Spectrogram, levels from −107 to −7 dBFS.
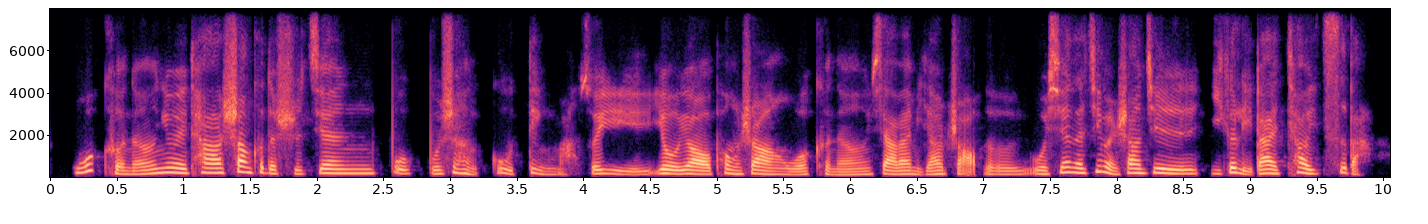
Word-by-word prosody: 我 255 Hz, +9 st, 0 dB
可 175 Hz, -, -3 dB
能 165 Hz, +6 st, -1 dB
因 230 Hz, -, +1 dB
为 210 Hz, -2 st, +3 dB
它 215 Hz, +1 st, +3 dB
上 255 Hz, +2 st, +4 dB
课 -, -, -2 dB
的 185 Hz, -, 0 dB
时 170 Hz, -1 st, -6 dB
间 190 Hz, +1 st, 0 dB
不 180 Hz, -1 st, -3 dB
不 170 Hz, -, -5 dB
是 170 Hz, +6 st, -2 dB
很 190 Hz, -3 st, -2 dB
固 180 Hz, -, -4 dB
定 170 Hz, -10 st, -7 dB
嘛， -, -, -13 dB
所 175 Hz, -, -2 dB
以 145 Hz, -5 st, -4 dB
又 185 Hz, -3 st, +4 dB
要 165 Hz, -4 st, +6 dB
碰 170 Hz, -1 st, -2 dB
上 155 Hz, -6 st, +2 dB
我 140 Hz, +2 st, -2 dB
可 155 Hz, -, -8 dB
能 135 Hz, +3 st, -5 dB
下 165 Hz, -2 st, +3 dB
班 160 Hz, +1 st, +2 dB
比 140 Hz, -, -8 dB
较 155 Hz, +2 st, 0 dB
早 -, -, -2 dB
的， -, -, -5 dB, 0.3 s
我 160 Hz, -, -2 dB
现 235 Hz, +9 st, 0 dB
在 215 Hz, -, +2 dB
基 240 Hz, -, -2 dB
本 225 Hz, -, +1 dB
上 205 Hz, +6 st, +3 dB
是 185 Hz, -4 st, +2 dB
1 170 Hz, -1 st, -10 dB
个 230 Hz, -, +5 dB
礼 190 Hz, -, -3 dB
拜 185 Hz, 0 st, +5 dB
跳 220 Hz, +3 st, +1 dB
1 180 Hz, -, +1 dB
次 225 Hz, +6 st, -3 dB
吧。 -, -, -6 dB
180 Hz, 275 characters per minute, -22 LUFS, 160-205 Hz, 0.3 s, 要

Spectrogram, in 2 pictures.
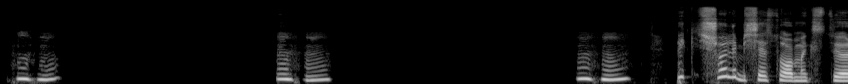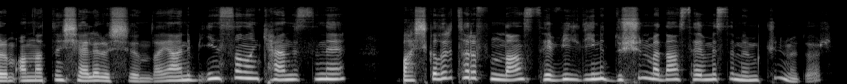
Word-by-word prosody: Hı 260 Hz, -, -1 dB, 0.2 s
hı. 240 Hz, +6 st, -2 dB, 2.2 s
Hı 245 Hz, -1 st, +1 dB
hı. 205 Hz, +4 st, -4 dB, 2.5 s
Hı 260 Hz, -, -1 dB, 0.2 s
hı. 235 Hz, +3 st, 0 dB, 0.4 s
Peki, 340 Hz, 0 st, 0 dB
şöyle 340 Hz, -5 st, +2 dB
bir -, -, -3 dB
şey 200 Hz, +2 st, +2 dB
sormak 175 Hz, -5 st, +2 dB
istiyorum 170 Hz, -2 st, +3 dB
anlattığın 180 Hz, +4 st, -1 dB
şeyler 180 Hz, -3 st, +2 dB
ışığında. 150 Hz, -3 st, -2 dB
Yani, 185 Hz, +4 st, +1 dB
bir 200 Hz, +5 st, -18 dB
insanın 280 Hz, +1 st, +2 dB
kendisini 245 Hz, +3 st, +1 dB, 0.6 s
başkaları 250 Hz, +8 st, +2 dB
tarafından 245 Hz, -8 st, +1 dB
sevildiğini 230 Hz, -1 st, 0 dB
düşünmeden 230 Hz, +1 st, +1 dB
sevmesi 230 Hz, +2 st, -2 dB
mümkün 200 Hz, +7 st, -2 dB
müdür? 135 Hz, -4 st, -12 dB
225 Hz, 90 wpm, -20 LUFS, 190-250 Hz, 2.5 s, istiyorum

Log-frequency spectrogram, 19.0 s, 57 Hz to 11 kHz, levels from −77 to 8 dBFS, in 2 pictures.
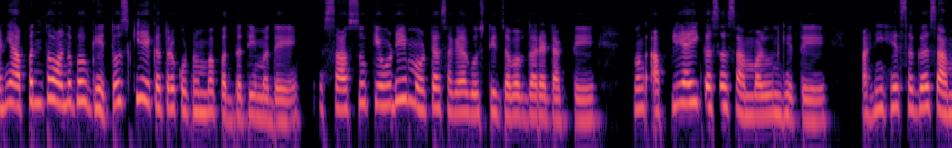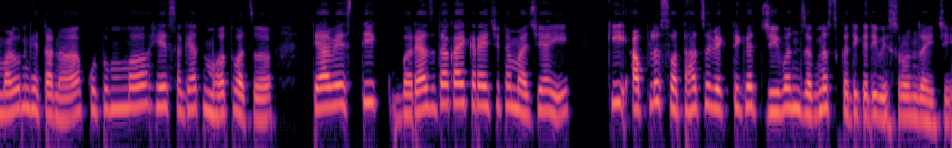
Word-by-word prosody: आणि 260 Hz, +5 st, 0 dB
आपण 280 Hz, +2 st, +3 dB
तो 330 Hz, -, +7 dB
अनुभव 290 Hz, +2 st, +3 dB
घेतोच 265 Hz, +6 st, 0 dB
की 340 Hz, -, +1 dB
एकत्र 240 Hz, -5 st, +1 dB
कुटुंब 210 Hz, -1 st, -1 dB
पद्धतीमध्ये. 165 Hz, -3 st, -2 dB, 0.3 s
सासू 230 Hz, +4 st, 0 dB
केवढी 270 Hz, +4 st, +1 dB
मोठ्या 240 Hz, 0 st, +1 dB
सगळ्या 205 Hz, -2 st, 0 dB
गोष्टी 200 Hz, +1 st, -3 dB
जबाबदाऱ्या 180 Hz, 0 st, +1 dB
टाकते. 165 Hz, -1 st, -3 dB, 0.4 s
मग 235 Hz, -, -1 dB, 0.2 s
आपली 260 Hz, +6 st, -4 dB
आई 285 Hz, +1 st, +5 dB
कसं 255 Hz, 0 st, +3 dB
सांभाळून 185 Hz, -1 st, 0 dB
घेते. 165 Hz, -4 st, -4 dB, 0.4 s
आणि 215 Hz, +5 st, -2 dB
हे 250 Hz, -, +1 dB
सगळं 240 Hz, 0 st, +1 dB
सांभाळून 220 Hz, +1 st, +2 dB
घेताना 190 Hz, -5 st, 0 dB
कुटुंब 235 Hz, +2 st, -2 dB, 0.2 s
हे 250 Hz, 0 st, +2 dB
सगळ्यात 230 Hz, +1 st, -4 dB
महत्त्वाचं. 190 Hz, -4 st, 0 dB, 0.4 s
त्यावेळेस 250 Hz, +2 st, +4 dB
ती 290 Hz, 0 st, +2 dB, 0.3 s
बऱ्याचदा 225 Hz, +7 st, +3 dB
काय 280 Hz, 0 st, +4 dB
करायची 260 Hz, -1 st, +1 dB
ना, 255 Hz, -, 0 dB
माझी 220 Hz, -2 st, 0 dB
आई 200 Hz, -2 st, -1 dB, 0.4 s
की 285 Hz, 0 st, 0 dB
आपलं 230 Hz, +6 st, +4 dB
स्वतःचं 235 Hz, +1 st, 0 dB
व्यक्तिगत 235 Hz, +1 st, 0 dB
जीवन 235 Hz, +3 st, +2 dB
जगणंच 215 Hz, +5 st, 0 dB
कधी-कधी 190 Hz, -1 st, 0 dB
विसरून 175 Hz, +1 st, -1 dB
जायची. 155 Hz, -2 st, -2 dB
225 Hz, 150 wpm, -23 LUFS, 190-250 Hz, 0.4 s, तो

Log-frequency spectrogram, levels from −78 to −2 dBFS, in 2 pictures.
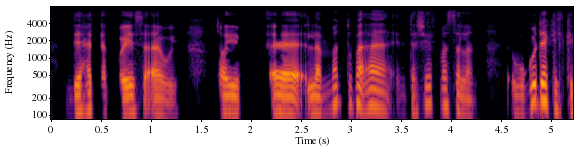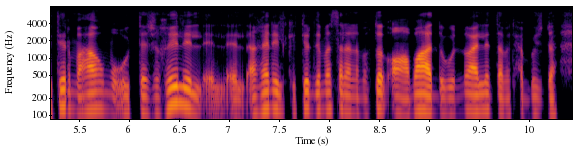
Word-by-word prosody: دي 115 Hz, -, +1 dB
حتّة 115 Hz, -1 st, -3 dB
كويّسة 105 Hz, +1 st, +2 dB
أوي. 90 Hz, -4 st, 0 dB, 0.4 s
طيّب 110 Hz, -1 st, +1 dB, 0.4 s
آآ 110 Hz, 0 st, +6 dB
لمّا 110 Hz, +7 st, 0 dB
أنتم 165 Hz, 0 st, -10 dB
بقى 145 Hz, -6 st, +2 dB
أنت 110 Hz, -1 st, -12 dB
شايف 155 Hz, +8 st, -7 dB
مثلًا 120 Hz, -10 st, -4 dB, 0.4 s
وجودك 175 Hz, +9 st, +2 dB
الكتير 125 Hz, +3 st, -3 dB
معاهم 125 Hz, +1 st, +2 dB
وتشغيل 110 Hz, +9 st, -2 dB
ال 120 Hz, -8 st, -1 dB
ال -, -, -7 dB
الأغاني 130 Hz, +4 st, 0 dB
الكتير 115 Hz, +1 st, -4 dB
دي 125 Hz, 0 st, -3 dB
مثلًا، 125 Hz, -2 st, -2 dB
لمّا 100 Hz, -, -14 dB
بتبقوا 95 Hz, -, +1 dB
مع 95 Hz, -, +4 dB
بعض 120 Hz, 0 st, +6 dB
والنوع 105 Hz, +3 st, +1 dB
اللي 120 Hz, +2 st, 0 dB
أنت 110 Hz, -, -5 dB
ما 105 Hz, -, -3 dB
بتحبوش 100 Hz, 0 st, -11 dB
ده، -, -, -3 dB
115 Hz, 185 wpm, -27 LUFS, 105-130 Hz, 0.4 s, آآ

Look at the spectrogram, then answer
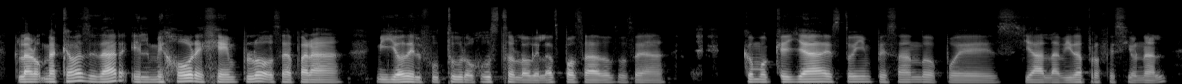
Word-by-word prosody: Claro, 120 Hz, 0 st, +5 dB
me 125 Hz, -, +3 dB
acabas 150 Hz, +6 st, +2 dB
de 130 Hz, -, -3 dB
dar 125 Hz, +9 st, +5 dB
el 115 Hz, -1 st, -3 dB
mejor 140 Hz, +6 st, +3 dB
ejemplo, 120 Hz, +2 st, +2 dB
o -, -, 0 dB
sea, 115 Hz, 0 st, -1 dB
para 110 Hz, -1 st, +2 dB, 0.3 s
mi 115 Hz, -1 st, -4 dB
yo 115 Hz, +1 st, +5 dB
del 120 Hz, -4 st, +3 dB
futuro, 115 Hz, 0 st, -4 dB
justo 115 Hz, +1 st, -4 dB
lo 105 Hz, -1 st, -2 dB
de 100 Hz, -, -3 dB
las 105 Hz, +1 st, -4 dB
posadas, 105 Hz, -1 st, -1 dB
o 105 Hz, -, -11 dB
sea, 100 Hz, 0 st, -6 dB, 0.8 s
como 115 Hz, -2 st, -3 dB
que 120 Hz, -1 st, 0 dB
ya 125 Hz, +2 st, +6 dB
estoy 125 Hz, 0 st, -4 dB
empezando, 115 Hz, -2 st, -7 dB
pues, 100 Hz, -1 st, -8 dB
ya 105 Hz, -1 st, 0 dB
la 105 Hz, 0 st, -4 dB
vida 105 Hz, +2 st, -2 dB
profesional, 100 Hz, +2 st, -7 dB
115 Hz, 160 wpm, -23 LUFS, 105-120 Hz, 0.8 s, ya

